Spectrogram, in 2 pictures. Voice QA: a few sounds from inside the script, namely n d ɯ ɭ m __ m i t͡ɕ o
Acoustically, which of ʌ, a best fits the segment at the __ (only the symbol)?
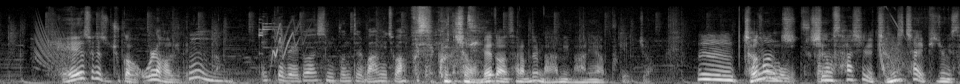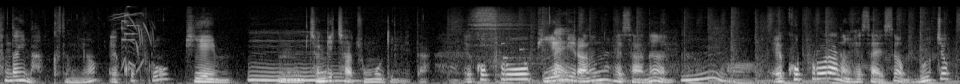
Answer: a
